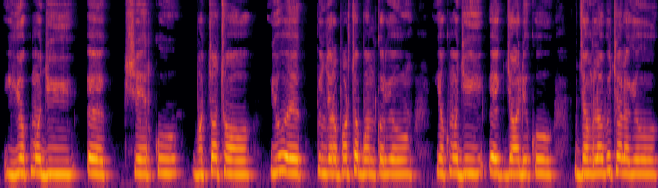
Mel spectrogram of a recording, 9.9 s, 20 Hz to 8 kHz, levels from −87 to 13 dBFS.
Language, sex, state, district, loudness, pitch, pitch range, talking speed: Garhwali, male, Uttarakhand, Tehri Garhwal, -14 LUFS, 180 Hz, 180-190 Hz, 140 wpm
